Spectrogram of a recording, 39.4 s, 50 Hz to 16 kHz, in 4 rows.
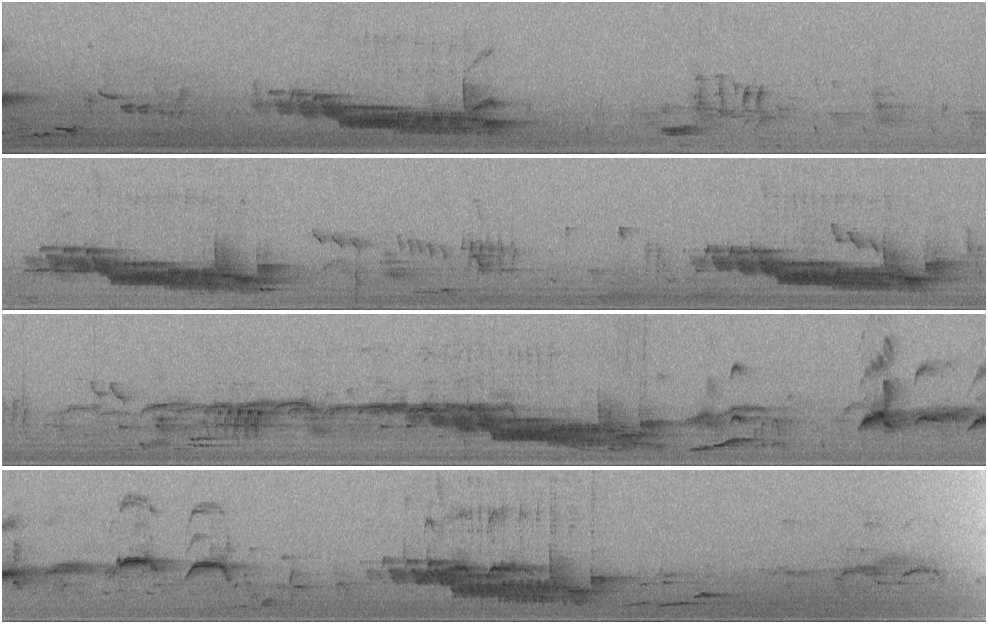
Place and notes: all the mornings of the ... - jul 8 2013 monday 07:03
Maribor, Slovenia, July 2013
